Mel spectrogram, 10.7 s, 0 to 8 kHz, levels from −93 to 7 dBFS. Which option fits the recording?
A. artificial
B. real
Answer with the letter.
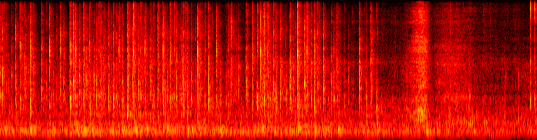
B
